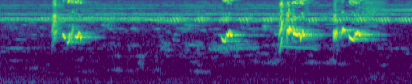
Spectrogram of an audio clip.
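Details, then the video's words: Sooty-headed bulbul song after dawn in a housing complex full of these birds. Brief chirpy, warbled phrases are given in scattered bursts, the last three close together, over a constant shrill insect hum. "Pancingan Ampuh untuk Terapi Burung Kutilang Malas Bunyi"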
